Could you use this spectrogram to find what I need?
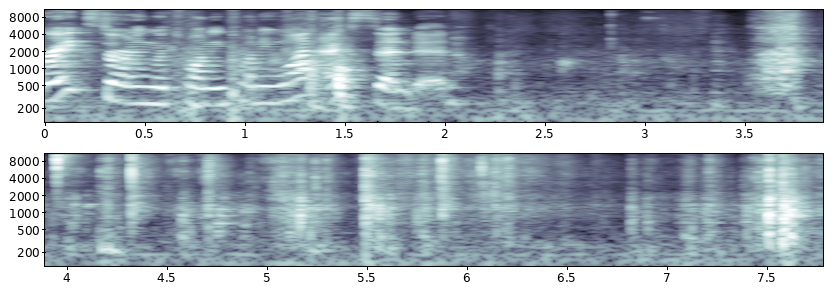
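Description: Cardboard boxes rustle and knock as they are handled close by.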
